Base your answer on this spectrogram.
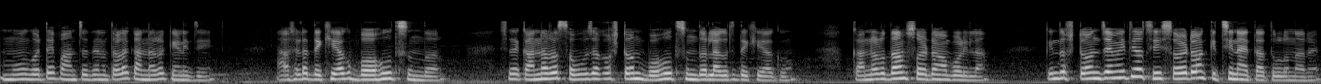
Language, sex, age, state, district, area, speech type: Odia, female, 18-30, Odisha, Kandhamal, rural, spontaneous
